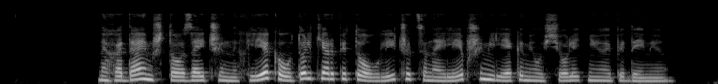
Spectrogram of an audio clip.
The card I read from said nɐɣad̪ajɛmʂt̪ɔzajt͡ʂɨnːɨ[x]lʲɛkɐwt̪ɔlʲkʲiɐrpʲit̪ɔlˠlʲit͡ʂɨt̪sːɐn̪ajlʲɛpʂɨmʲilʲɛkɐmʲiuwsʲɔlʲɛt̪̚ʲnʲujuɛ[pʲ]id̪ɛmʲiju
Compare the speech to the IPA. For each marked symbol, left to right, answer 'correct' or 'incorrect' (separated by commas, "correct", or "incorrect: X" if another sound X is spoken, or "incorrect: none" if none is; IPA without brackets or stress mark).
correct, correct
